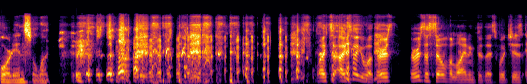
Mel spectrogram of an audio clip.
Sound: laughter

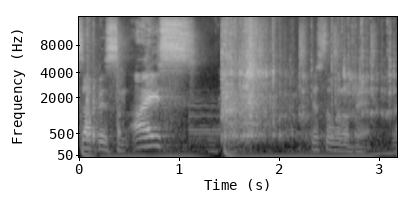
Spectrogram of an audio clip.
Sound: ice crunching

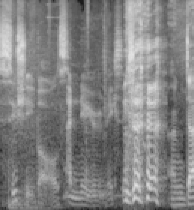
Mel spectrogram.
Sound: chuckles

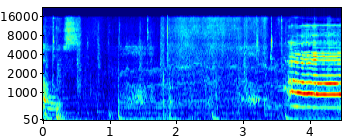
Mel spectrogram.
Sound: toy machine whirs

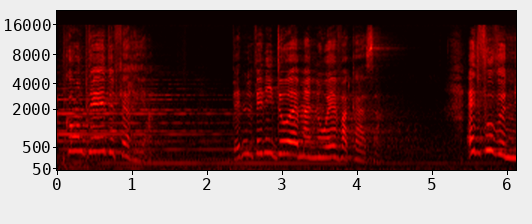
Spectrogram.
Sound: Elizabeth speaks in a foreign language

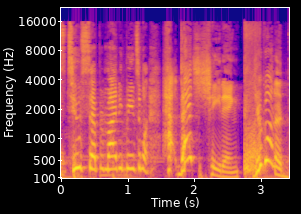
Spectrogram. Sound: lip-trilling

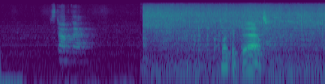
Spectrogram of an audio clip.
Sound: sizzling

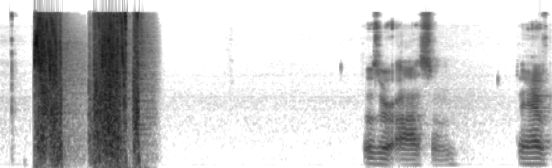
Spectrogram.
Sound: fabric rubbing and tearing

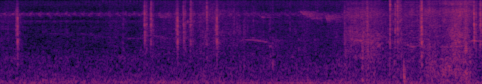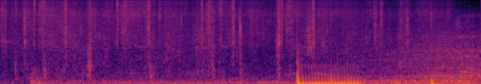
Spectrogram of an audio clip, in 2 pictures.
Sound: tank rumbling; tense music

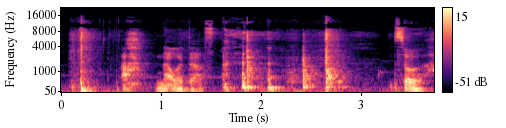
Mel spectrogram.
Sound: laughs

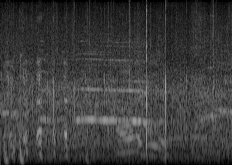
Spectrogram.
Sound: audience applauding and cheering

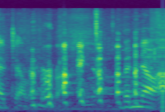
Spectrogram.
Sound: laughs

